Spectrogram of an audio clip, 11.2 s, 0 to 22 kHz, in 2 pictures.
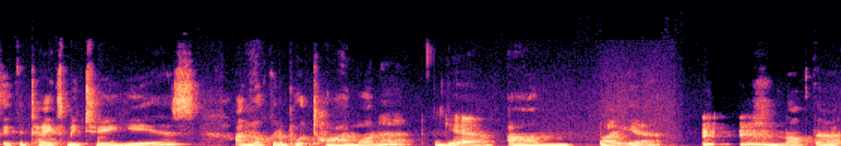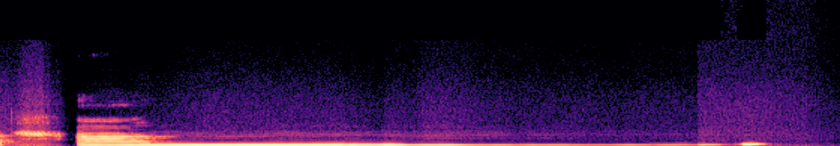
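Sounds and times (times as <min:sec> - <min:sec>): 
speech: 0:00.0 - 0:07.7
person humming a single long steady note: 0:06.1 - 0:10.8.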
